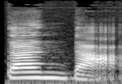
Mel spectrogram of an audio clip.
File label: "dan1 da3", Chinese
